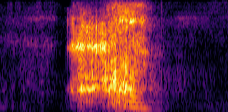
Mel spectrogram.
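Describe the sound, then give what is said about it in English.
A single forceful nose blow: a loud, breathy, honking burst lasting under a second, then quiet again. “Excuse me, I may have to blow my nose once in a while.”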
